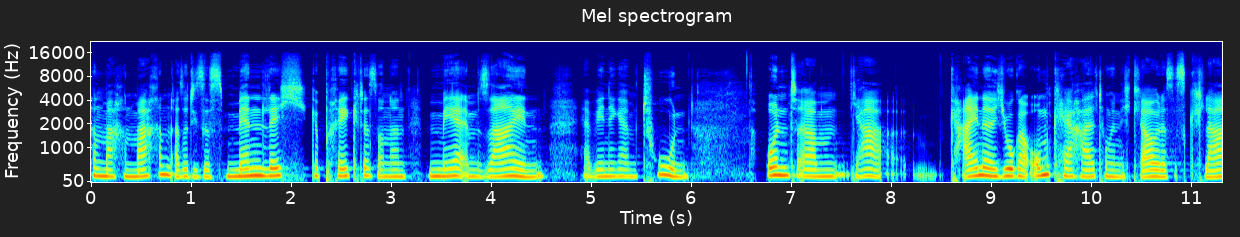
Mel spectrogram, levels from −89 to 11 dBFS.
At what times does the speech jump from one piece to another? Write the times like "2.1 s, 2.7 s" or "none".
none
